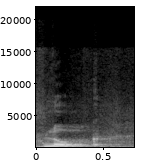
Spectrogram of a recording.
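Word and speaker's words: Bloch: Felix ब्लोक, इसको गलत pronounce नहीं करना, दैट वर्ड इज़ ब्लोक।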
